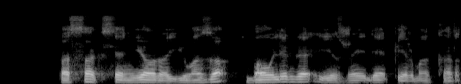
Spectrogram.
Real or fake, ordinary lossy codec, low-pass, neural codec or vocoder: fake; Opus, 32 kbps; 9.9 kHz; vocoder, 22.05 kHz, 80 mel bands, WaveNeXt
